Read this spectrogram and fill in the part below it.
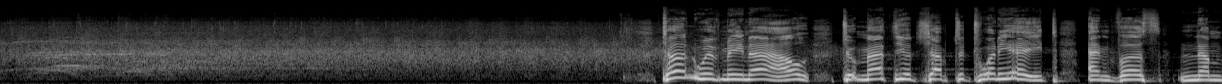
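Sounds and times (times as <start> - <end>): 
church audience applause in Little Falls welcoming guests: 0.0 - 8.7
speech: 6.2 - 12.2.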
